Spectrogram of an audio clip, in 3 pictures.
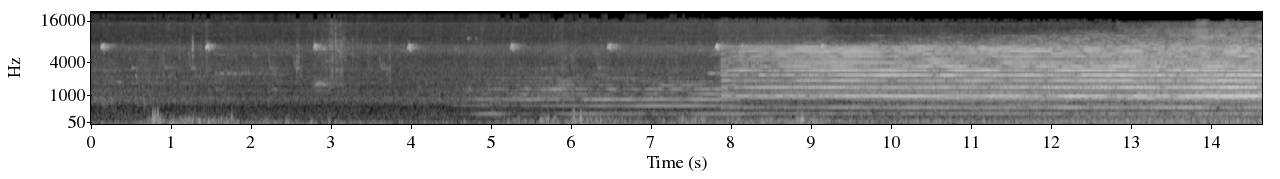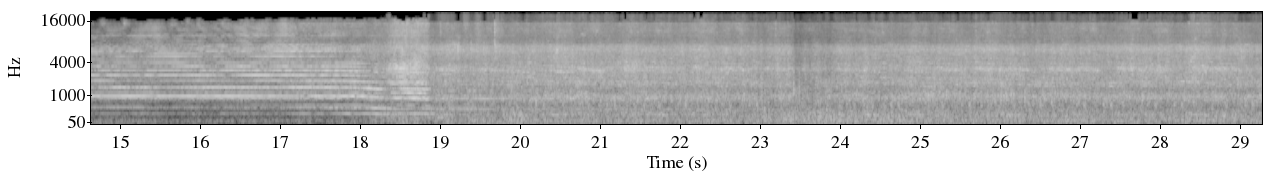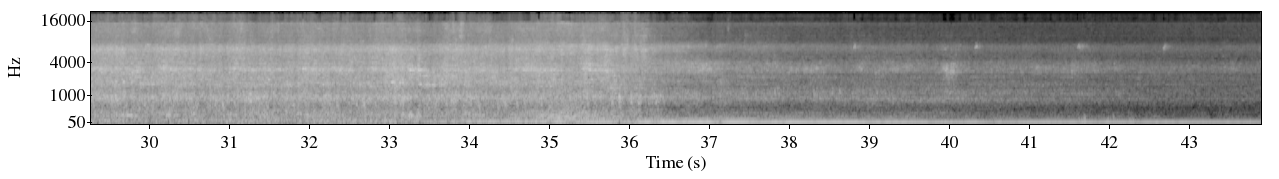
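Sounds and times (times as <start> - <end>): train horn blast: 4.5 - 43.8
train wheels clattering over rails: 18.5 - 37.1.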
